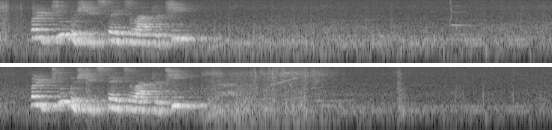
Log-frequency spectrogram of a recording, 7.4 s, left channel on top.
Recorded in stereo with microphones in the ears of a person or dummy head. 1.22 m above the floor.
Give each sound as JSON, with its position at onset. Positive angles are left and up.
{"t": 0.4, "sound": "a woman speaking", "side_deg": -25, "distance_m": 1.5}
